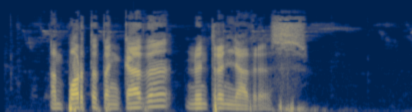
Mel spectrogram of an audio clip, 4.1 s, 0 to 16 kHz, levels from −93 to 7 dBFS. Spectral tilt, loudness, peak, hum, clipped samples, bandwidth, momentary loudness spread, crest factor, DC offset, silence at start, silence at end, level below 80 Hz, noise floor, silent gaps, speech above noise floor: -4 dB/octave; -18 LUFS; 0 dBFS; none; under 0.1%; 11.5 kHz; 9 LU; 20 dB; under 0.1%; 0.5 s; 1.1 s; -40 dBFS; -69 dBFS; none; 51 dB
